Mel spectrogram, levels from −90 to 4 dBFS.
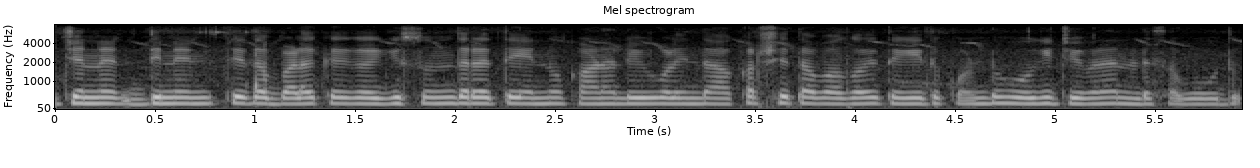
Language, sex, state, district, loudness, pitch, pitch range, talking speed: Kannada, female, Karnataka, Raichur, -29 LUFS, 210 Hz, 205-215 Hz, 110 wpm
